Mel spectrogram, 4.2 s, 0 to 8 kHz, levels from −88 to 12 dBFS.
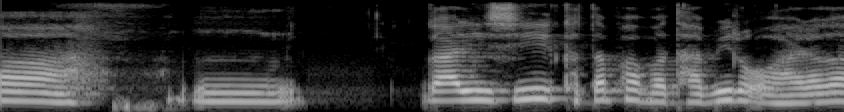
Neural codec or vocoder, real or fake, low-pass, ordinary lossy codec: none; real; 7.2 kHz; none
